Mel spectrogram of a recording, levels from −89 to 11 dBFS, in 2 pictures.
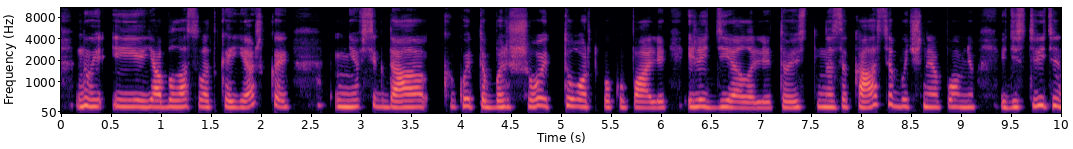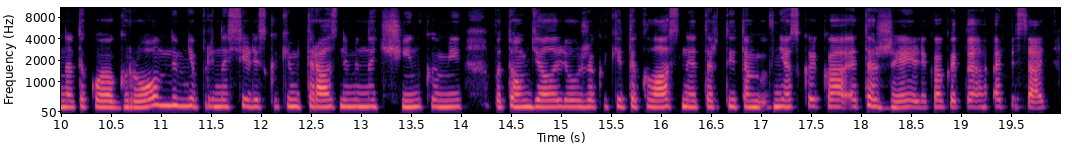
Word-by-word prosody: Ну, 230 +1 +5
и 215 +1 -3 0.3
я 200 -1 +5
была 205 +1 +2
сладкоежкой, 200 +1 -1 0.4
мне 205 -1 +4
всегда 200 -3 +3 0.2
какой-то 215 0 -2
большой 205 +3 0
торт 220 -4 +1
покупали 190 -1 -1 0.2
или 210 +1 +4
делали, 180 -2 0
то 190 - -2
есть 195 +2 -2
на 205 -1 +3
заказ 205 +7 +2
обычно, 215 -4 -2
я 200 0 0
помню. 200 -2 0 0.3
И - - 0
действительно, 200 +2 +1
такой 210 -1 +1
огромный 200 +7 +3
мне 230 0 +1
приносили, 215 +1 -2
с 210 - -6
какими-то 215 0 -2
разными 215 +1 +3
начинками, 210 0 0 0.3
потом 205 0 +2
делали 205 0 +1
уже 205 0 -1
какие 205 +2 -6
то 220 - -2
классные 205 0 +1
торты, 205 +1 -5
там, 200 0 +1
в 185 +3 -14
несколько 215 +1 -2
этажей 205 -3 0
или 190 0 -6
как 205 +1 -4
это 205 0 -2
описать. 205 -4 -3
205 Hz, 135 wpm, -24 LUFS, 200-215 Hz, 0.4 s, Ну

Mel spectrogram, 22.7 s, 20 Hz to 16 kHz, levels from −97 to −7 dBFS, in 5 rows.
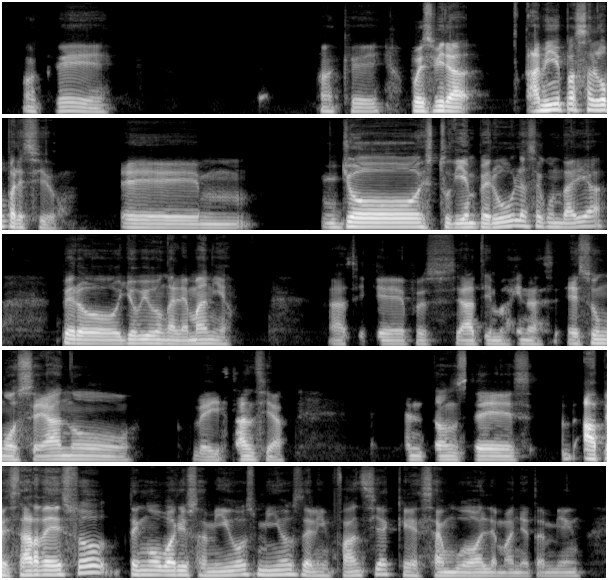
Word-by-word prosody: Okey. 125 -4 -7 1.6
Okey. 125 0 -8 0.2
Pues 140 0 +3
mira, 135 -3 +5 0.3
a 135 - +5
mí 160 - +8
me 180 - +6
pasa 185 -1 +2
algo 165 0 +6
parecido. 110 - -4 0.4
Em, 115 -2 -3 0.5
yo 140 +1 +6
estudié 125 -1 -3
en 130 - +2
Perú 135 +5 +2
la 170 -2 0
secundaria, 140 0 -3 0.4
pero 120 -4 +2
yo 125 +2 -1
vivo 125 0 +1
en 115 - -3
Alemania, 110 0 -2 0.7
así - - -13
que, 110 -1 -6
pues, 110 0 -15
ya 110 -2 -1
te 115 - -13
imaginas, 110 -2 -9
es 115 -1 -6
un 125 -2 -2
océano 115 -1 -1 0.4
de 105 -4 -8
distancia. 110 +3 -4 0.9
Entonces, 115 -1 -3 0.3
a - - +7
pesar 135 +2 +5
de 145 0 +5
eso, 210 +8 0
tengo 145 -2 +1
varios 135 -1 +3
amigos 130 +6 -3
míos 150 +2 -3
de - - -1
la 115 - -7
infancia 125 +8 -5
que 125 -6 -7
se - - -6
han 110 - -1
mudado 110 -1 -2
a - - -2
Alemania 105 -1 -8
también. 110 0 -12
120 Hz, 140 wpm, -23 LUFS, 110-140 Hz, 1.6 s, mí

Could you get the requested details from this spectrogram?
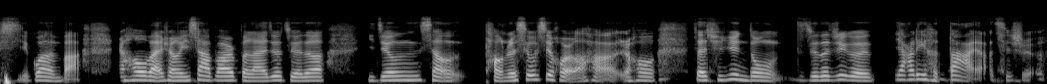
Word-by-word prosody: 习 - - +1
惯 180 -4 0
吧。 - - +1 0.4
然 180 +1 -2
后 200 +1 +4
晚 185 -2 +5
上 180 -1 +2
一 - - -1
下 195 0 +3
班 185 0 +1
儿 190 0 +5
本 180 -2 -1
来 160 0 +2
就 195 +1 0
觉 175 -2 -2
得 175 +1 +3 0.4
已 180 - -11
经 195 +2 0
想 175 -4 0 0.3
躺 150 - +1
着 170 - +3
休 215 +3 +2
息 220 0 +3
会 195 -3 +1
儿 - - +3
了 - - -1
哈， - - -1
然 - - -1
后 180 -1 -3 0.4
再 195 -1 +3
去 200 +1 -3
运 220 -2 +1
动， 180 -3 -1 0.2
就 190 - -14
觉 190 +1 -2
得 195 +1 +2
这 210 +2 0
个 175 -3 +1 0.2
压 220 0 -1
力 230 0 0
很 195 +3 -5
大 210 -2 0
呀， - - -2
其 185 - -8
实。 185 - -6
190 Hz, 260 characters per minute, -23 LUFS, 175-200 Hz, 0.4 s, 晚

